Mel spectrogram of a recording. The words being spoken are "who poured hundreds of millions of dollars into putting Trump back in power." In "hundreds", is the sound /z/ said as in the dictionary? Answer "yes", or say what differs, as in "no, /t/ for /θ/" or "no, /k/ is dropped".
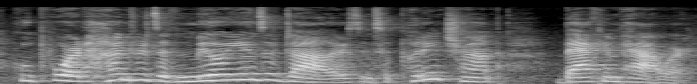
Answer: yes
